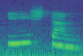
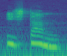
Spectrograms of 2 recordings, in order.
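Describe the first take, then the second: The two takes are said the same way.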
